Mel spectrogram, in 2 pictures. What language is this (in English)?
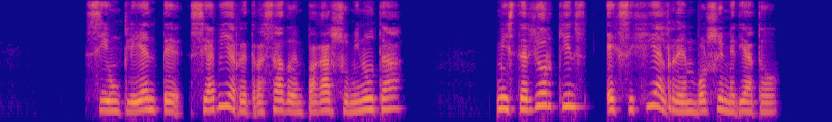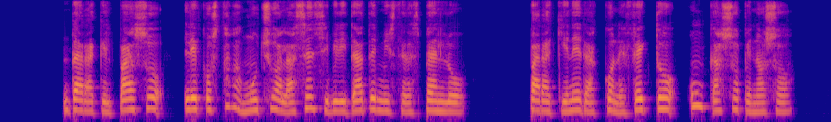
Spanish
